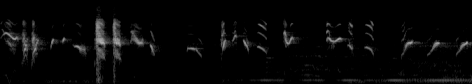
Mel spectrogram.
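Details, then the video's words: Long-tailed shrike singing in rival-seeking mode, used to provoke other shrikes into answering: rapid varied chirps and short downslurred whistles in quick bursts, one loud harsh burst near one second, a faint low hum underneath. "BANYAK cendet YANG EMOSI dan NYAUT dengan pentet cari lawan ini"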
